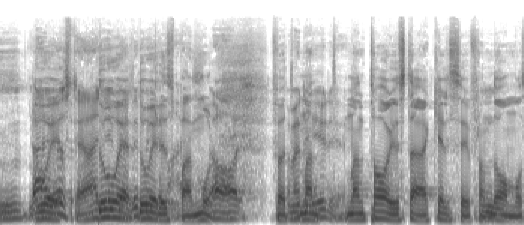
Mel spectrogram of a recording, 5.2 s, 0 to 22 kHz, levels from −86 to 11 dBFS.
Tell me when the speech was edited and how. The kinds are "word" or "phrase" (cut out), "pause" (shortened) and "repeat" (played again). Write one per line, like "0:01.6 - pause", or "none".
none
